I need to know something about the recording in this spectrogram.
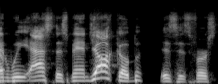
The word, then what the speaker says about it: Jakub: And we asked this man, Jakub is his first name, Jakub, spelled Jakub. But, of course, Joanna Jacek in the fighter meeting is calling him Jacob. And I'm sitting here. He says it's Jakub, but you're calling him Jacob.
